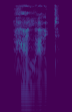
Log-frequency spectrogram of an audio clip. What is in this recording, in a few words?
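"highlight", British English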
